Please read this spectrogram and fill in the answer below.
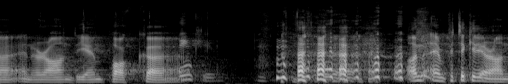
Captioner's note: laughs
